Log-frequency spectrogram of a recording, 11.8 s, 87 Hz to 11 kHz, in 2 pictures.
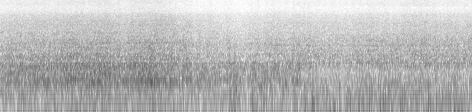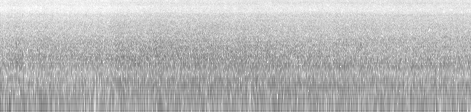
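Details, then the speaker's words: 2004 Toyota Tundra 2UZ-FE 4.7 V8, first start after a timing belt kit, water pump, fan clutch, accessory belt, tensioner and idler replacement: steady smooth run, earlier squeal from belt or fan clutch gone; normal running. "that sounds good yes squealing before could have been a belt could have been fan lunch everything sounds smooth right now"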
